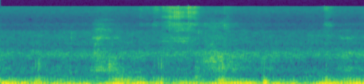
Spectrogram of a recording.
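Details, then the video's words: Cats snuggling with dogs on a cold winter day, purring: a steady low rumble with rhythmic pulses, some faint higher rustles above it. "Cats Snuggle With Dogs on Cold Winter Day"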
